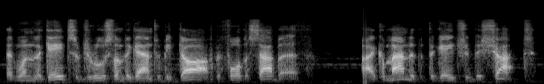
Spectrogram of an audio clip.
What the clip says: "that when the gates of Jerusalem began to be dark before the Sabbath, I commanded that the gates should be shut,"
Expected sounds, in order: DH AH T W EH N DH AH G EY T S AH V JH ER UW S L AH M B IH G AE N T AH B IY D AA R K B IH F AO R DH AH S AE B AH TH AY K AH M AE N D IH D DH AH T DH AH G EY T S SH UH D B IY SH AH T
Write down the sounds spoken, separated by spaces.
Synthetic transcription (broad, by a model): DH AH T W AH N DH AH G EY T S AH V JH ER UW S L AH M B IH G AE N T AH B IY D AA R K B IH F AO R DH AH S AE B AH TH AY K AH M AE N D IH D DH AH T DH AH G EY T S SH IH D B IY SH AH T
